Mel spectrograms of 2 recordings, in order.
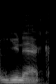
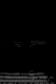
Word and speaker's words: Yuneec: that I can know it's not Uneck or Uneck, whatever I said. Okay, so it's Sean Page, and he was asking about pronouncing the maker of the breeze incorrectly. Is that the unique?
